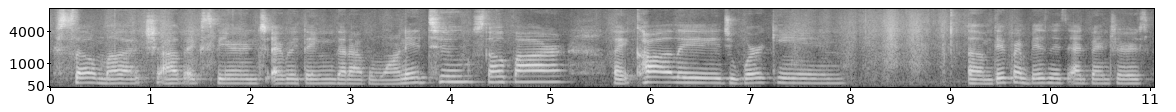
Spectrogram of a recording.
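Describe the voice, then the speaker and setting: A woman's voice: lowish voice, flat delivery, slow, warm tone, a little hiss or hum. A woman in her early twenties with an American accent and a slight lisp, chatting casually to viewers as she vlogs. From Florida, United States. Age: early 20s. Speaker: YouTuber, beauty vlogger. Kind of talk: casual chatty vlog while doing makeup.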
